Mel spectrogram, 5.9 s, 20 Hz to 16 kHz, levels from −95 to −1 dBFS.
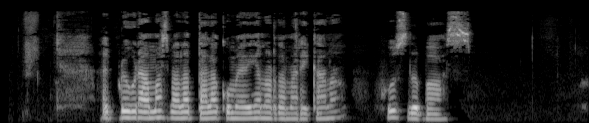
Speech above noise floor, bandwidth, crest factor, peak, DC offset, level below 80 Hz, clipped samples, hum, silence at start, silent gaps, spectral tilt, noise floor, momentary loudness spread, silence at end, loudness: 49 dB; 11.5 kHz; 20 dB; -12 dBFS; under 0.1%; -80 dBFS; under 0.1%; none; 0.25 s; none; -4 dB/octave; -79 dBFS; 20 LU; 1.2 s; -30 LUFS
